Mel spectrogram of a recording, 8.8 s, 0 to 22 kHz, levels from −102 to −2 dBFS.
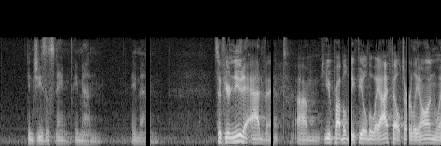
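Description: Speech with unconcealed Bluetooth headset packet loss. The sound cuts out abruptly at 1.77 s, 2.91 to 3.00 s, 5.40 to 5.47 s, 6.96 to 7.02 s and 8.13 to 8.17 s. Voice packets were lost on the headset link. Silence or an idle pattern replaced them, with nothing to conceal the gaps.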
